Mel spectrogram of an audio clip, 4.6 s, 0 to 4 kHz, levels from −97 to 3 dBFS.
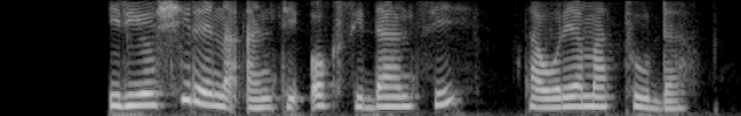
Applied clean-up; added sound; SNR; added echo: neural mask model RNNoise.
